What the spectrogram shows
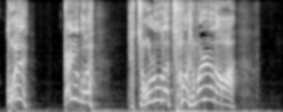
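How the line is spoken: Roaring. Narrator (Chinese): 这警察对我大吼啊

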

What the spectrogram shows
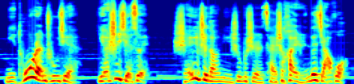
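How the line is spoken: Loud roar. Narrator (Chinese): 那主角也大喝起来，说道

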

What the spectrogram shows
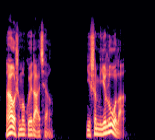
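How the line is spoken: Cold flat voice. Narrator (Chinese): 那个人仍然是面无表情，冷冷的说道

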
